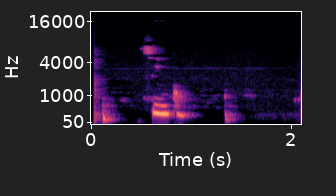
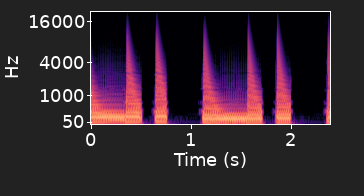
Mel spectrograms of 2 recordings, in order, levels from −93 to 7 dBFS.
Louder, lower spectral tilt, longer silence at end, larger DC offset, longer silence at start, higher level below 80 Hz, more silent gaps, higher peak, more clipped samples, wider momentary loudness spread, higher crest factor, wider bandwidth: second, -20 LUFS vs -16 LUFS; second, -6 dB/octave vs -7.5 dB/octave; first, 0.75 s vs 0 s; neither; about the same, 0.1 s vs 0 s; second, -70 dBFS vs -28 dBFS; neither; second, -8 dBFS vs -2 dBFS; neither; first, 18 LU vs 6 LU; about the same, 16 dB vs 14 dB; second, 7.6 kHz vs 10.5 kHz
